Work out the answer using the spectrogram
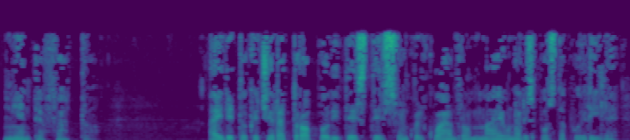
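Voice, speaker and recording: A man's voice: very deep voice, animated, moderate pace, warm tone, breathy edge, full character voice. A man voicing a witty, cynical young lord with an ironic, drawling manner.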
